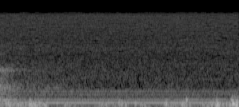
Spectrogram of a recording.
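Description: Faint steady electrical hum from the church's sound system, several held tones over a low rumble, heard in a pause between sermon sentences; one small click near the end.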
